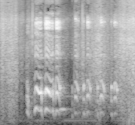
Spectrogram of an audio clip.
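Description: Baby laughing, starting with a high-pitched squeal about half a second in, then a run of quick laugh pulses.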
